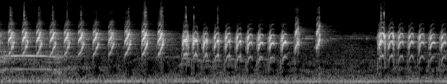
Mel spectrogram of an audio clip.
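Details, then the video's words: Long-tailed shrike, locally cendet, in rapid tengkek buto mimicry joined with greja and kunti phrases. Bursts of quick, high, slightly buzzy chips are broken by short pauses, the longest lasting about half a second. "CENDET ISIAN TENGKEK BUTO SPEED RAPAT SAMBUNG GREJA SAMBUNG KUNTI"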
